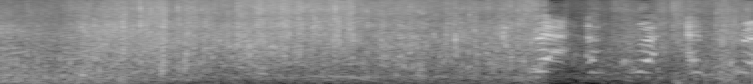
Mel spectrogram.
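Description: Water splashes in a shallow pool.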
